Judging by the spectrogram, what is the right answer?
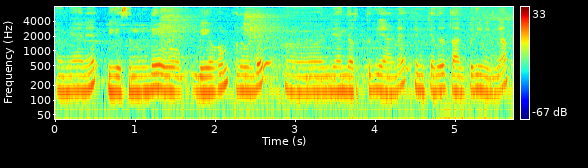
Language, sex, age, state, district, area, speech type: Malayalam, female, 30-45, Kerala, Pathanamthitta, rural, spontaneous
